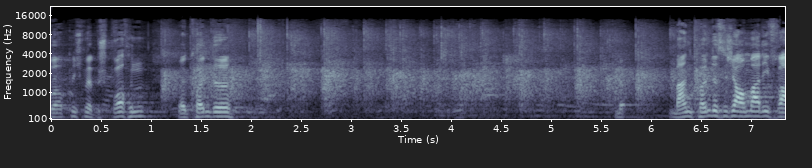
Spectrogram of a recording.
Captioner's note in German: Beifall Freie Demokraten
